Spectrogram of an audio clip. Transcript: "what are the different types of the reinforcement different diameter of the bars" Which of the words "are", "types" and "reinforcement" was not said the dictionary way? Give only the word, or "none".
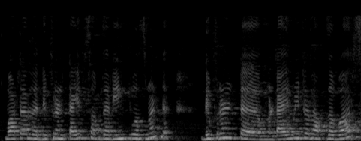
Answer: reinforcement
